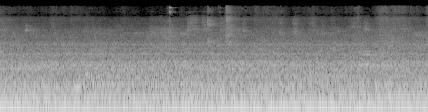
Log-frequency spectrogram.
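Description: Diesel-hauled commuter train moving off slowly, heard from inside the coach: a steady low rumble of the running train, with a few sharp clicks near the middle.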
